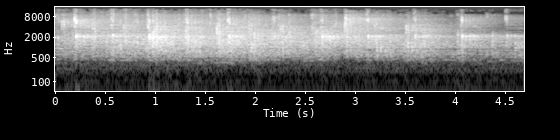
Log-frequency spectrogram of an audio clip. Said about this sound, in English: Thank you very much, worship team. God bless you. Let's clap for them.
